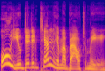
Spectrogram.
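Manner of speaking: very high, swooping woodland-spirit goblin voice. Speaker imitating a character's line while praising voice actors' range, in a woodland spirit goblin voice. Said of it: "he's like a woodland spirit, just being like".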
